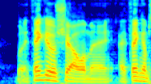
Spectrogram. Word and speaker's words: Chalamet: So, and then you know who Timothée Chalamet is.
